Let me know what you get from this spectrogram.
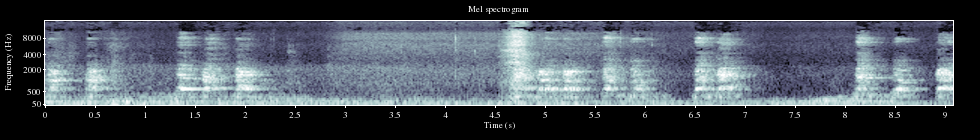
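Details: Indoor Miniature Dachshund in Auckland, New Zealand, captivated by television, giving a run of quick yapping barks in clusters, with brief pauses between bursts and a soft low rumble throughout.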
